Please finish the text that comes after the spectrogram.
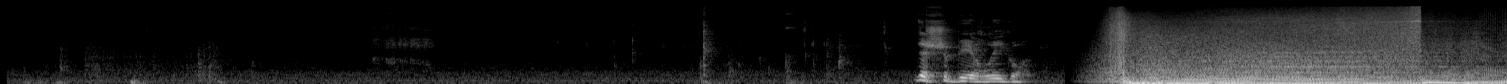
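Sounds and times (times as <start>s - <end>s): faint chewing: 0.1s - 9.2s.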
